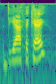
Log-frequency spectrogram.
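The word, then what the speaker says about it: diatheke (διαθήκη): It is dia, D-I-A, T-H-E with an accent, K, E with an accent. It's pronounced diatheke.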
